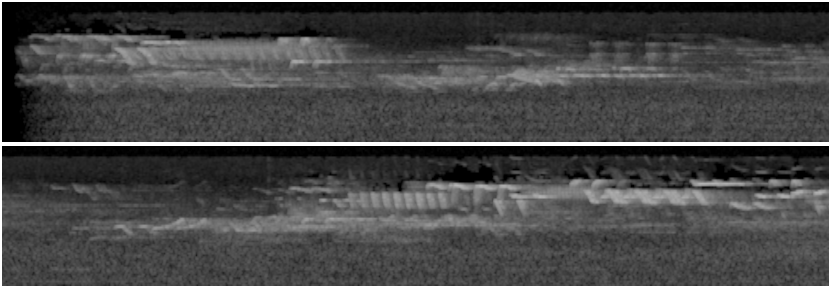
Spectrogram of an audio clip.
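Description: Songbirds singing, a mix of quick chirps and rapid trills over a faint background hiss. The sound fades in from silence at the start, thins out in the middle and grows busier again toward the end.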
